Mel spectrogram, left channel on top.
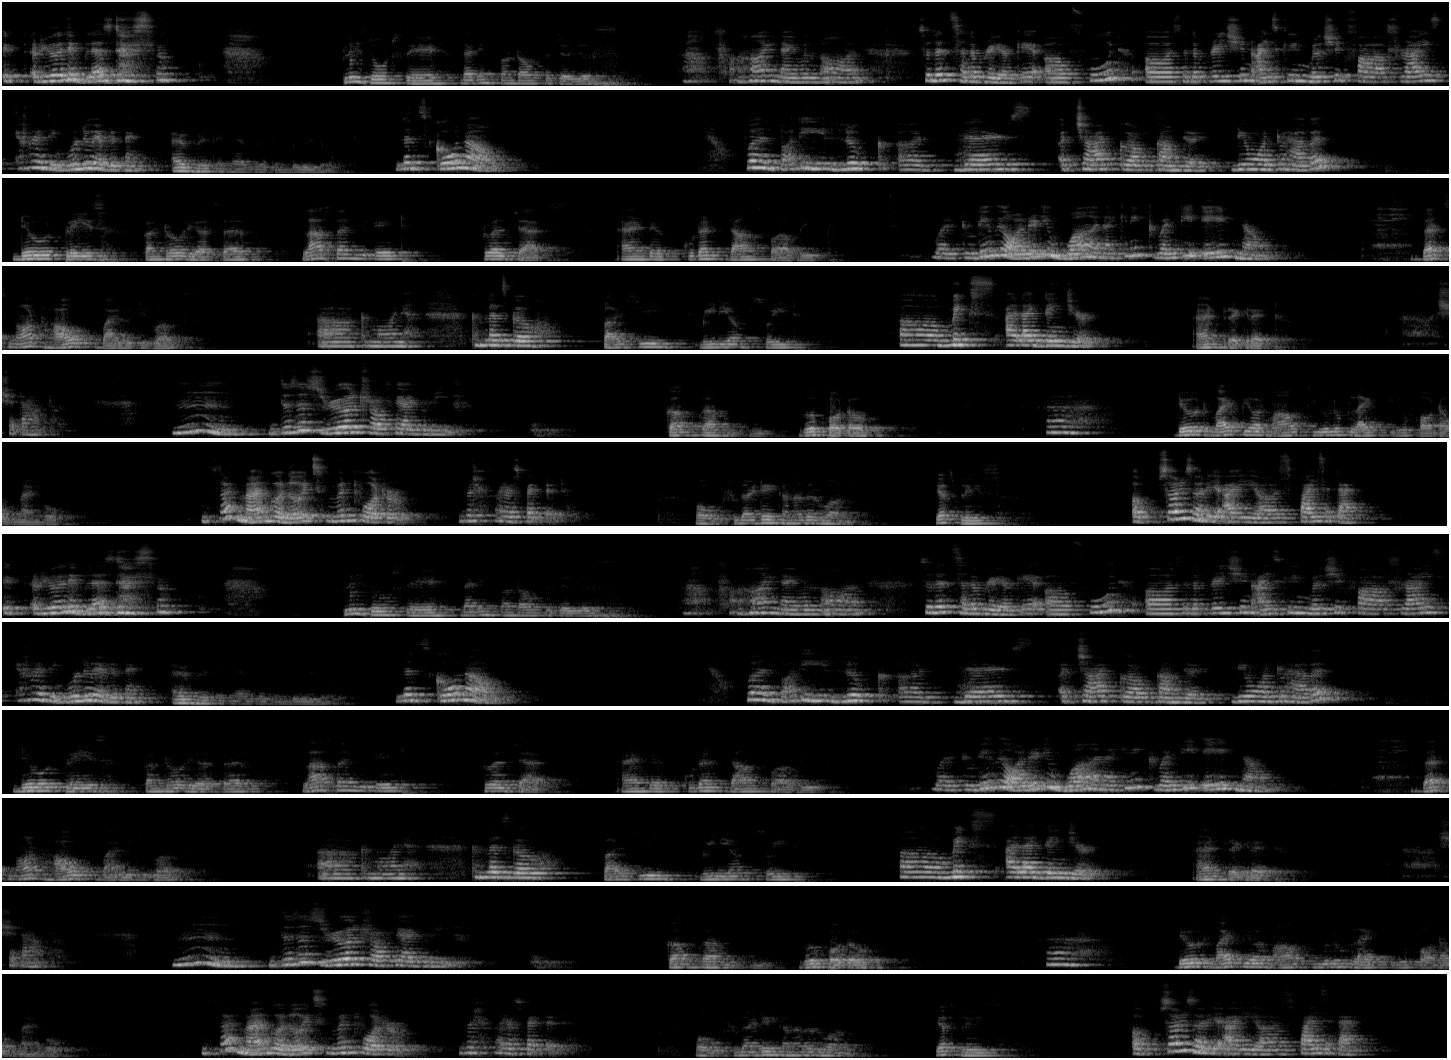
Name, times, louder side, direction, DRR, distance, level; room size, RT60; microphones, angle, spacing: voice 1, 0.0-1.7 2.2-2.6 6.8-14.3 14.6-15.8 18.4-19.4 21.5-23.1 23.4-24.7 25.0-27.7 38.2-41.7 42.6-43.0 46.6-48.9 52.4-54.3 57.4-58.3 59.1-59.2 59.6-60.2 60.5-62.5 68.3-68.8 74.5-76.4 76.9-77.9 83.6-85.8, left 1 dB, 80° left, 0 dB, 1.7 m, -29 dB
voice 2, 3.4-6.2 16.2-17.8 29.0-31.5 31.9-33.0 33.8-34.6 35.1-37.1 43.0-45.3 49.4-50.1 50.4-51.3 55.3-56.3 64.5-65.5 65.9-66.6 69.6-72.9 79.3-80.9 81.7-82.4, left 2 dB, 55° left, 3 dB, 0.6 m, -35 dB
8.1 x 3.3 x 3.8 m, 0.67 s
head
